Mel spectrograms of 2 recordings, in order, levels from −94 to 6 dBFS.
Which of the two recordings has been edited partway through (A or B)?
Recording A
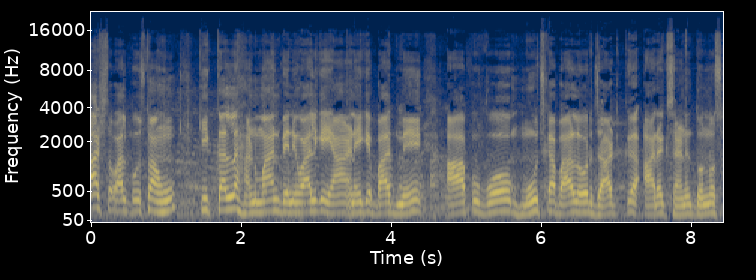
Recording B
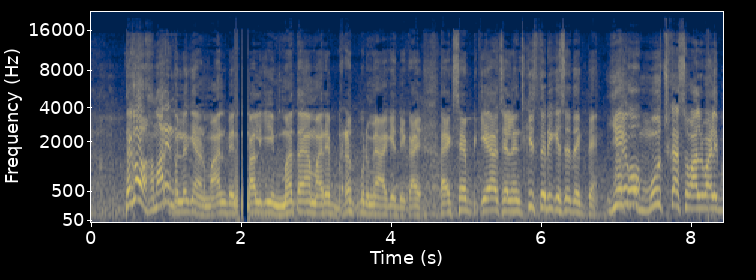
B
